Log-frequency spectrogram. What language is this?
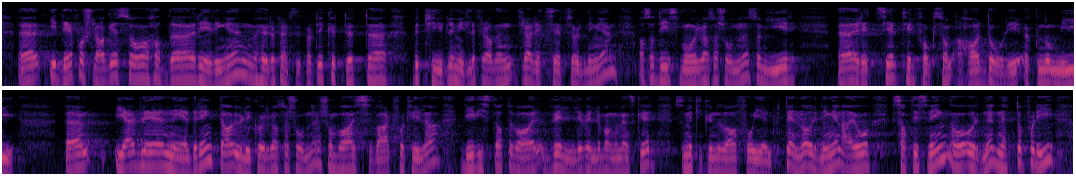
Norwegian Bokmål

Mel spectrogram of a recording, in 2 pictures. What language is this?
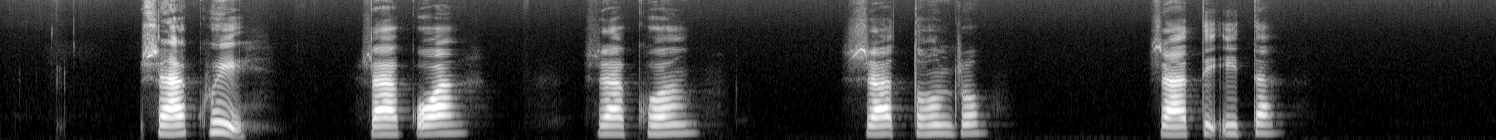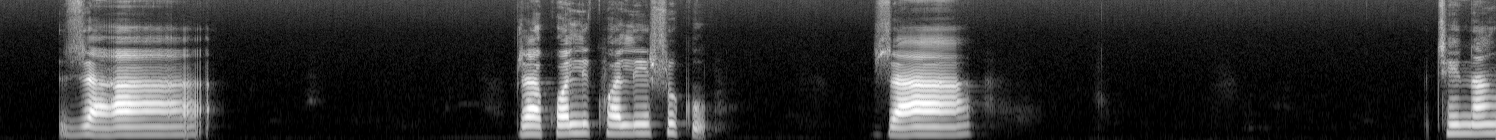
Cacaloxtepec Mixtec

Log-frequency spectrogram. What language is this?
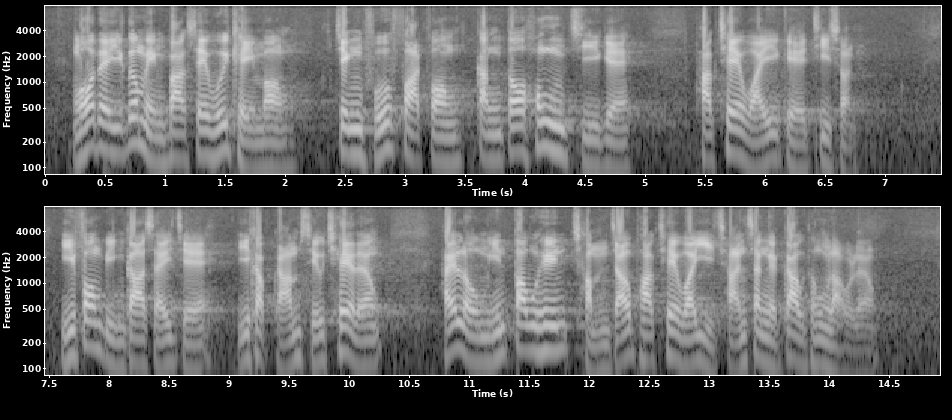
Cantonese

